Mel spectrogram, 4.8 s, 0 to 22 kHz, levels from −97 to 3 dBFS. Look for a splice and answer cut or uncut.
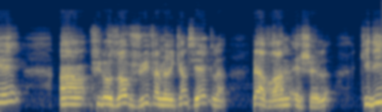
cut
